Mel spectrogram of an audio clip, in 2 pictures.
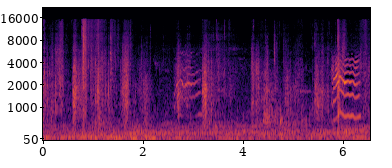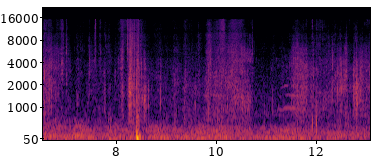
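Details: Red tabby cat outdoors in a park during a feud between cat families, bringing a hunted mouse as a welcome gift; a few short, faint meows, one clearer wavering call midway, over heavy low rumble, footsteps and a sharp knock.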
